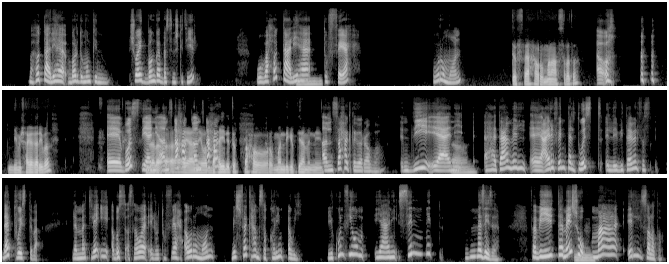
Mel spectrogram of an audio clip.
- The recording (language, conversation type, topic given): Arabic, podcast, لو هتعمل عزومة بسيطة، هتقدّم إيه؟
- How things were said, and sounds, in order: laughing while speaking: "آه"; laugh; other noise; in English: "الtwist"; in English: "الtwist"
